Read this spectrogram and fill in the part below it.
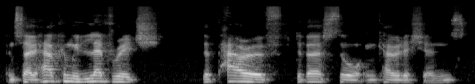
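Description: A man's voice: on the low side, a bit bright, poor audio. A man in his thirties on a video call panel, earnestly explaining an idea with small restarts. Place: home room. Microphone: webcam on a video call.

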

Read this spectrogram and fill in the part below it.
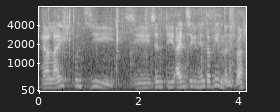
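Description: A man acting a police detective in a crime radio play, with a slightly high voice for a man. He probes dryly and musingly, in an unhurried conversational way. Clear noise lies behind him. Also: lightly acted. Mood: measured, probing.

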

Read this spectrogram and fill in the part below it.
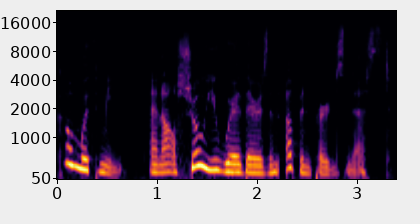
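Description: A woman's voice: medium pitch, sing-song, normal speed, dark tone, dry recording, studio quality. A woman voicing a greedy, boastful young male skunk with an emphatic, raised voice.

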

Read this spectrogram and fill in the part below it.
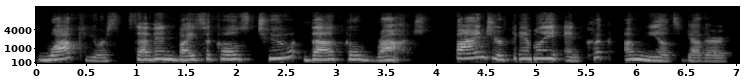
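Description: A woman voicing a wise female rabbi who gives instructions in a measured, steady way. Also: a little high, low-quality recording. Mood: calm.

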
